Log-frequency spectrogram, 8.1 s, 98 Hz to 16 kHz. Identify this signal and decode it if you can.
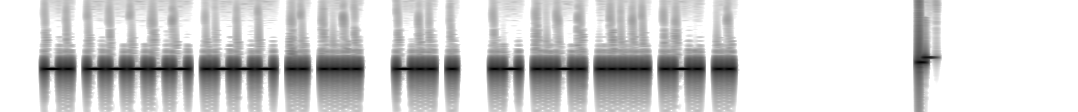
Morse code, heard as a keyed tone, about 30 wpm, 700 Hz. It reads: N0JIH DE AF5RI
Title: USA Callsign DE Callsign - 5 Characters - 30wpm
